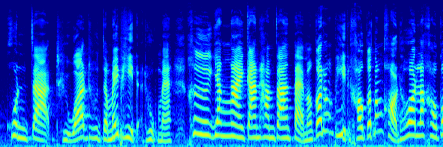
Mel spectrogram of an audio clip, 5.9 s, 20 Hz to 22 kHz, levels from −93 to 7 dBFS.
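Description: Nothing goes wrong anywhere in this bit of speech, so there's no technical fault to point to at any moment.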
